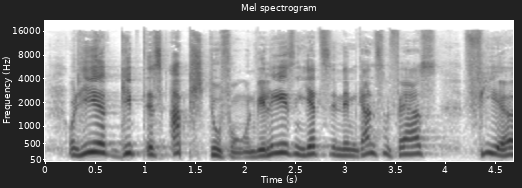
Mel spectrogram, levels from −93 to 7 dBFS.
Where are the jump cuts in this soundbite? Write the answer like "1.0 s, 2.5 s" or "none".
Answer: none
